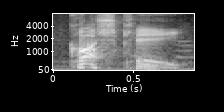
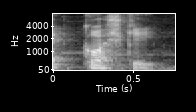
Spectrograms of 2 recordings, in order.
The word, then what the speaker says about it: Koshchei: ver que a a se escreve cochi, mas você tem que pronunciar como cose.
